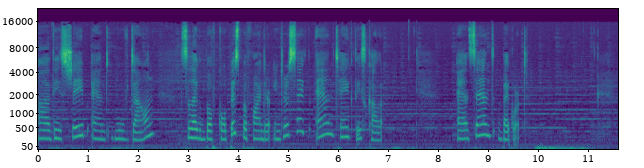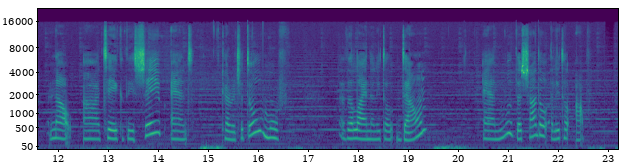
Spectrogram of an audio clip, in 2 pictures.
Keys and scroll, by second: 18.3 Up, 19.4 Down.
